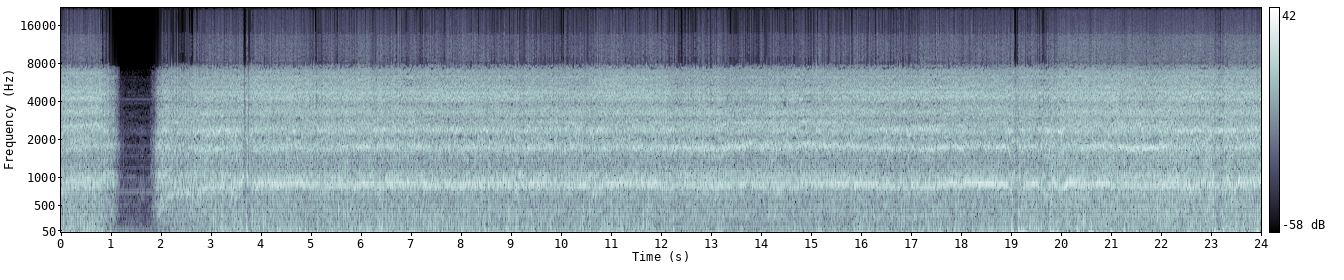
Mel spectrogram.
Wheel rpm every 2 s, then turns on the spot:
90, 200, 220, 230, 230, 230, 220, 230, 220, 230, 230, 220.
none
